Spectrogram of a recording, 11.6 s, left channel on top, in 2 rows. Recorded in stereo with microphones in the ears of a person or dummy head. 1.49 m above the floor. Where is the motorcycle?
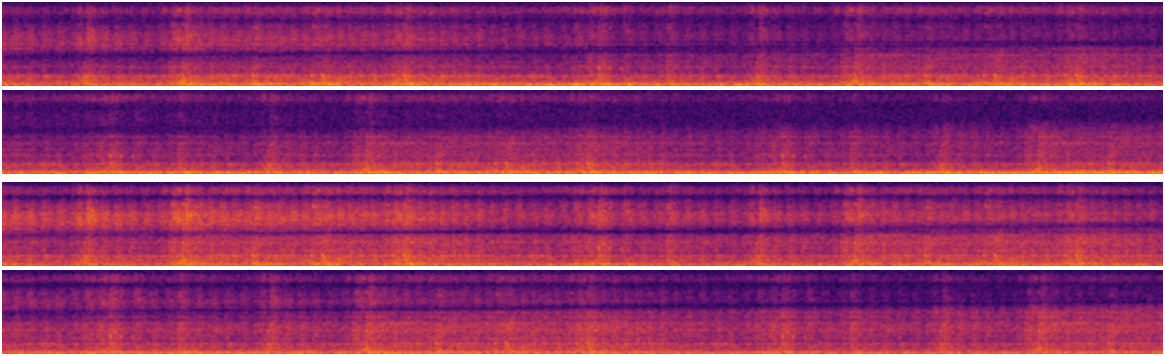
20° right (ahead or behind).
